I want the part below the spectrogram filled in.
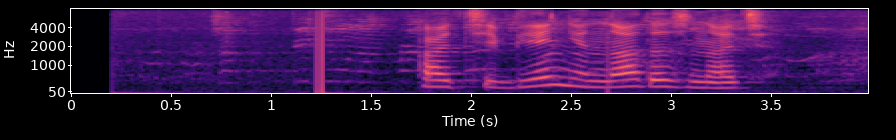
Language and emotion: Russian, neutral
